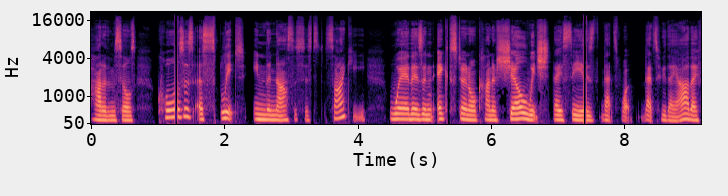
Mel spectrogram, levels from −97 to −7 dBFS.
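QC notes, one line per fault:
1.26 to 7.43 s, gap at a join of encoded pieces: speech drops out for about 43 to 45 ms every 2.0 s, at 1.26, 3.30, 5.35 and 7.39 s. The first falls between "of themselves" and "a split in the", the third between "psyche where there's an" and "kind of shell which", the last between "shell which they see" and "is that's what". The audio was encoded in 2 s chunks and stitched together untrimmed, so each encoder's start-up delay and padded final frame stay in as a short hole with smeared edges, and the speech then carries on where it stopped.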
